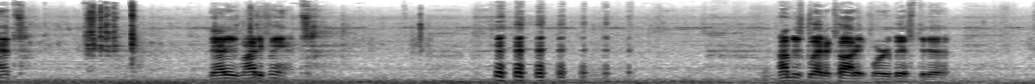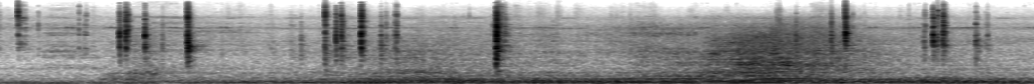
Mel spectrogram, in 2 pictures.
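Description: Metal parts of a bicycle wheel click and tick.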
